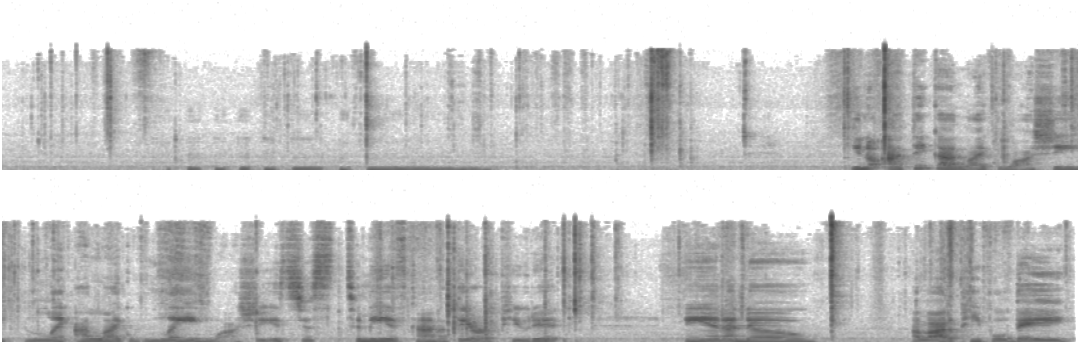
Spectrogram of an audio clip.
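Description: Sticky tape peels off a roll with a short rasp.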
